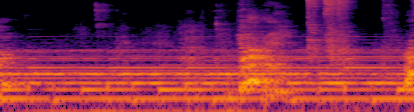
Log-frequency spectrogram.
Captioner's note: smooches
